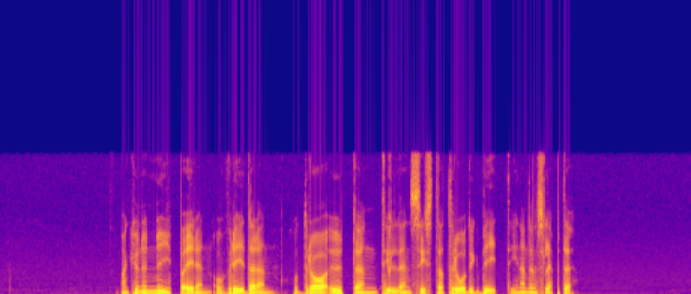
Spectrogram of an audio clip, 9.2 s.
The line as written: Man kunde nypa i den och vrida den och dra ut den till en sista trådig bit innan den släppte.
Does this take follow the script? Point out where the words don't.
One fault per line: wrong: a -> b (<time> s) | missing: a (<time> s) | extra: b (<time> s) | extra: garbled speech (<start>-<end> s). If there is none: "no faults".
no faults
